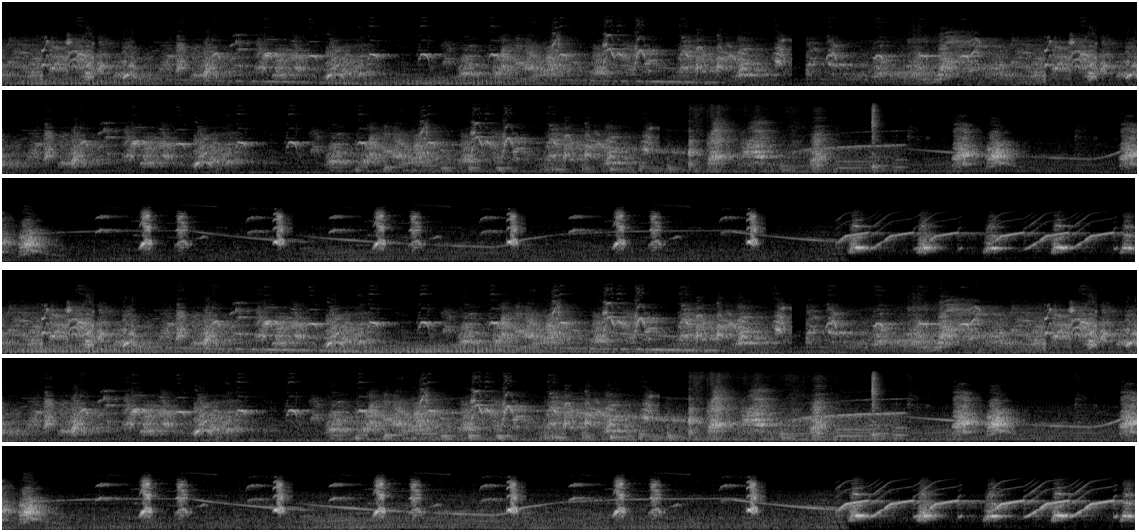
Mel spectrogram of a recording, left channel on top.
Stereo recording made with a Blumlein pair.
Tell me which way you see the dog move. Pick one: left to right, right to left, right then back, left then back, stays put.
stays put.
